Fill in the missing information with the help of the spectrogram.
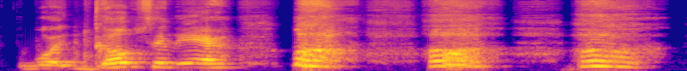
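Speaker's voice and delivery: loud high gasps, sucking in air; gasping for air. Acted. Boy surfacing from water, loud desperate gasps. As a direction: gulp the air like you nearly drowned.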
